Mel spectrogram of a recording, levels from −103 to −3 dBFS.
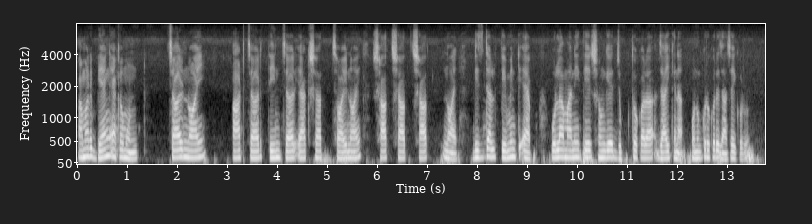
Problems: none marked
